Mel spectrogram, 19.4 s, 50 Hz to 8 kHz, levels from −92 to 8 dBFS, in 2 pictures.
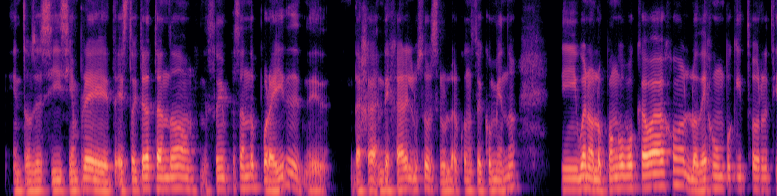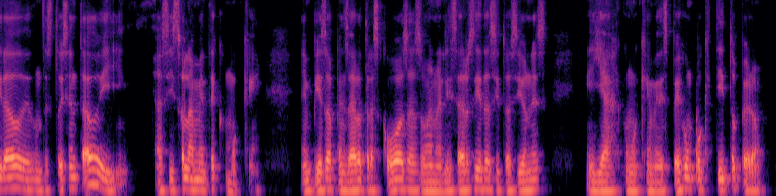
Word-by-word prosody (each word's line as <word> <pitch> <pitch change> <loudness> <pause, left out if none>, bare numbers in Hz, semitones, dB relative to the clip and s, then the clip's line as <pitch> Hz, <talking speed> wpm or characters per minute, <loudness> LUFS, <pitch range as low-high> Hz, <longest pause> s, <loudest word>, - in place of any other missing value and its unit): Entonces 105 +1 -2
sí, 110 +1 -1
siempre 110 0 +4 0.2
estoy 110 +2 0
tratando. 125 -1 +4
Estoy 115 +5 -3
empezando 130 +2 -3
por - - +2
ahí 110 +5 +3
de 145 -7 -2
de - - -6 0.2
deja-dejar 105 +3 +1
el 120 -1 -1
uso 120 +2 0
del 120 - -4
celular 105 -2 -3
cuando 110 -1 -4
estoy 105 0 -2
comiendo. 115 +6 -3 0.5
Y 120 0 0
bueno, 125 -1 +6
lo 110 -1 +3
pongo 130 +3 +3
boca 135 +1 +5
abajo, 150 +3 +7
lo 110 -4 +2
dejo 115 +4 +1
un 130 0 -1
poquito 130 0 -3
retirado 125 +1 +1
de 115 -1 -2
donde 110 -1 -8
estoy 105 0 -7
sentado 130 +6 +1
y 105 -2 -5 0.3
así 105 +1 -7
solamente 115 +2 -2
como 100 0 -12
que 105 0 -18 0.5
empiezo 105 +3 -2
a 115 - -5
pensar 105 +1 +1
otras 105 -2 -3
cosas 110 -1 0
o 100 - -3
analizar 100 +2 -2
ciertas 115 -1 -3
situaciones 105 +2 -5 0.4
y 100 0 -5
ya 100 0 -2
como 100 0 -5
que 100 +1 -9
me 95 - -4
despejo 100 +5 -2
un 125 - -5
poquitito, 115 +1 -6
pero, 105 -3 -3
115 Hz, 175 wpm, -20 LUFS, 105-125 Hz, 0.5 s, abajo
